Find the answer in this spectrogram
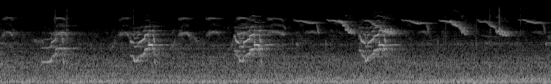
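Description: Green-barred Woodpecker giving harsh, squawky calls about once a second, with thin, high, falling whistles above and a low background rumble.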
